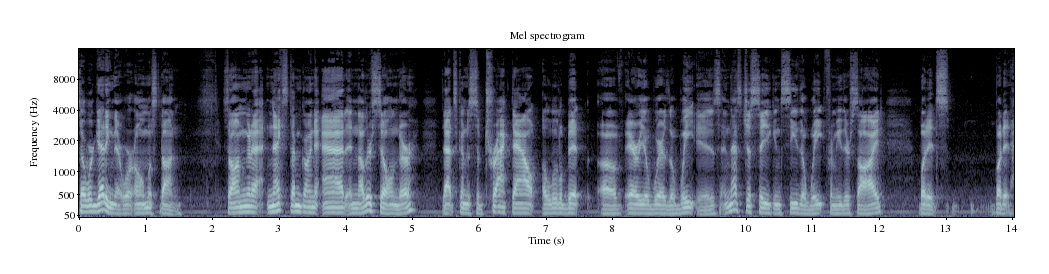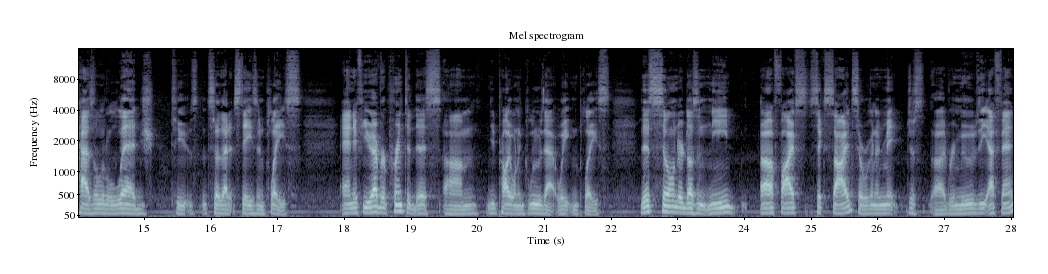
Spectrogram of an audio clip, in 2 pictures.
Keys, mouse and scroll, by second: 0.8-3.6 drag, 4.2 click, 8.2 click, 8.6 middle click, 8.8 click, 9.1-10.3 ctrl+middle drag, 10.3 click, 11.1 click, 12.2 ctrl+c, 12.9 click, 13.8 Return, 14.2 ctrl+v, 15.1 Home, 16.0 Up, 16.3 Delete, 17.3 Down, 17.7 BackSpace, 18.2 Up, 21.2-22.5 drag, 23.3 Delete, 26.1 click, 27.5-28.0 typing.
